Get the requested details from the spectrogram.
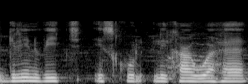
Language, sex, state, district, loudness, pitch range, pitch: Hindi, male, Jharkhand, Deoghar, -17 LUFS, 140-155 Hz, 145 Hz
